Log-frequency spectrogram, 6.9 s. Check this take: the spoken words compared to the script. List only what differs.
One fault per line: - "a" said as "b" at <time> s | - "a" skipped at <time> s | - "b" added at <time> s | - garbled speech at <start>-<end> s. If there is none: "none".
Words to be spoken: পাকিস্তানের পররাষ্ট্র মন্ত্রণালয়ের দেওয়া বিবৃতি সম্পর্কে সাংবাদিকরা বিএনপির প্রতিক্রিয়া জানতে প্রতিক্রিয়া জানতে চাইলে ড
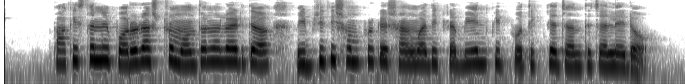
- "প্রতিক্রিয়া জানতে" skipped at 5.9 s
